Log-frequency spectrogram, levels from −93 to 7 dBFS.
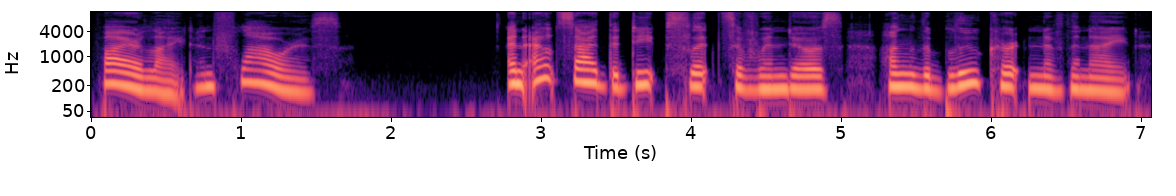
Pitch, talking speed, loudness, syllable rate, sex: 185 Hz, 145 wpm, -19 LUFS, 4.4 syllables/s, female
